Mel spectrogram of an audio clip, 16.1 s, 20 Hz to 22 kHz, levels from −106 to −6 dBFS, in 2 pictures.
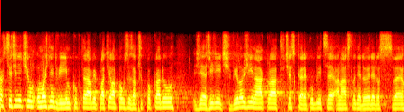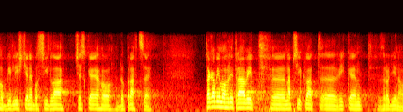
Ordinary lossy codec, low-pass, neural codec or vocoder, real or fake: Opus, 16 kbps; 7.2 kHz; none; real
